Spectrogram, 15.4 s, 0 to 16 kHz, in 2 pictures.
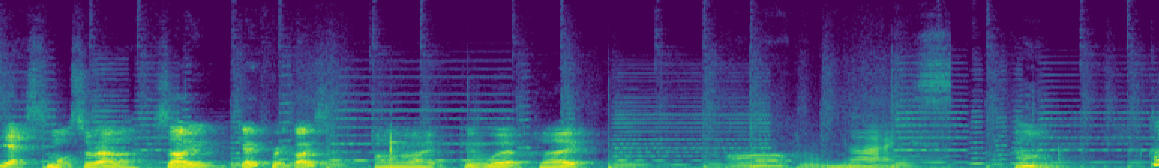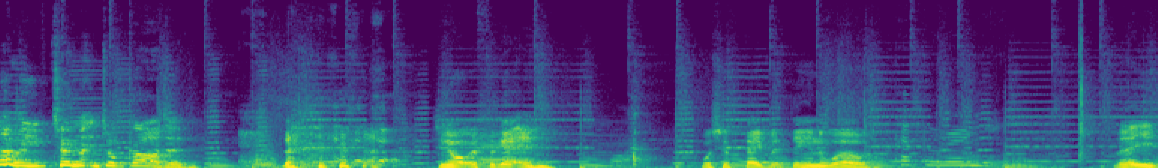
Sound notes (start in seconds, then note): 6.7 gasp; 9.2 laughing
